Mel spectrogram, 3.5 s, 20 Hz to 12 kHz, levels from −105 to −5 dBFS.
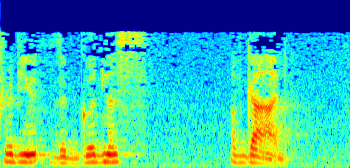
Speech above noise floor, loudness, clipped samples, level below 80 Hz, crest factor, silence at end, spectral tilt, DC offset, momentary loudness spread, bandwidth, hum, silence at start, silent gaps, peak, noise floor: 28 dB; -23 LUFS; under 0.1%; -60 dBFS; 20 dB; 0.55 s; -5.5 dB/octave; under 0.1%; 15 LU; 6.4 kHz; none; 0 s; none; -4 dBFS; -51 dBFS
